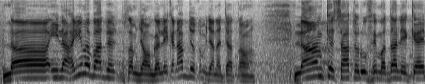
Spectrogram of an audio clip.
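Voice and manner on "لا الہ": لا الہ with لا stretched slowly; long madd. Shown as a demonstration. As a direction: hold لا for several beats. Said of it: "دو سے چار الف کے برابر لمبا کیا جا سکتا". (مد منفصل کے ساتھ لمبا)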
